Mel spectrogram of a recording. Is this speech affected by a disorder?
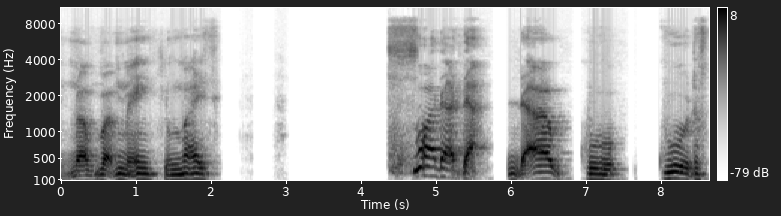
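Yes: cerebral palsy; present from birth.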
